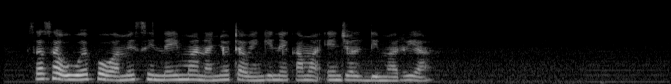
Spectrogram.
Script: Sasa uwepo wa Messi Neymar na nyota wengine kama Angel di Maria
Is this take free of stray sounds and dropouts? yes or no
yes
